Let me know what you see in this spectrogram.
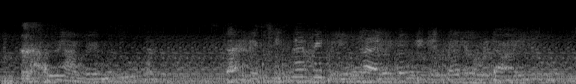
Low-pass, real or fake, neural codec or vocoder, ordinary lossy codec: none; fake; codec, 16 kHz, 1.1 kbps, Voila-Tokenizer; none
